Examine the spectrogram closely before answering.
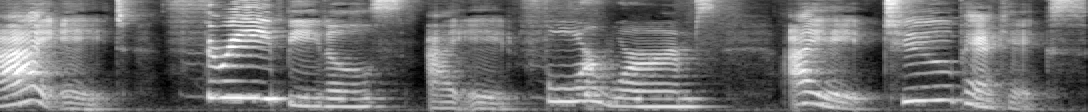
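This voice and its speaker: In a raised, projected, put-on character voice of medium pitch, a woman speaks very slowly with very wide pitch swings and audible echo. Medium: read story.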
